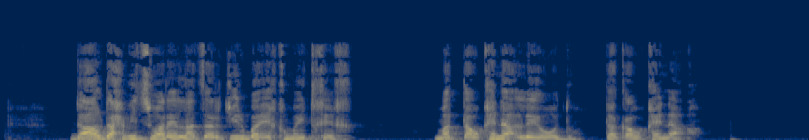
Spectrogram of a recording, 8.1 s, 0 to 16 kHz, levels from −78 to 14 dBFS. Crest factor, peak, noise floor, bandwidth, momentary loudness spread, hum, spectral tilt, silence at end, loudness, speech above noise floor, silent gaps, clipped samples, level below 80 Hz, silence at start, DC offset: 20 dB; -2 dBFS; -69 dBFS; 11.5 kHz; 12 LU; none; -4.5 dB/octave; 0.75 s; -20 LUFS; 50 dB; none; under 0.1%; -58 dBFS; 0.7 s; under 0.1%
